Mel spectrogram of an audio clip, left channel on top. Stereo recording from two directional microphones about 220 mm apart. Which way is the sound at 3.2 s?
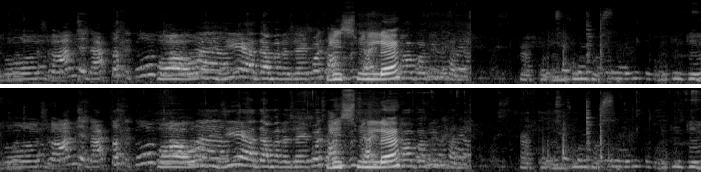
20° right (ahead or behind).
